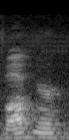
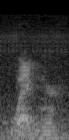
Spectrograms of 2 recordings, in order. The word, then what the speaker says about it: Wagner: By the way, it is Wagner, not Wagner. I thought it was Wagner. I I've heard pronounced it as Wagner.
